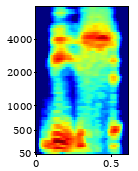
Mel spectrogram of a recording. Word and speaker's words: niche: It's a French word, and that's how you say it. Niche would be spelled N-I-T-C-H. And the word is not spelled that way. So we say niche.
